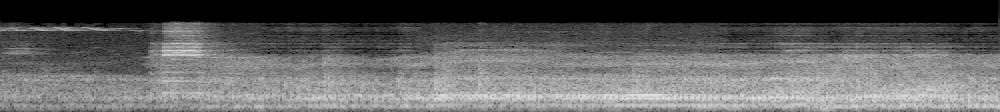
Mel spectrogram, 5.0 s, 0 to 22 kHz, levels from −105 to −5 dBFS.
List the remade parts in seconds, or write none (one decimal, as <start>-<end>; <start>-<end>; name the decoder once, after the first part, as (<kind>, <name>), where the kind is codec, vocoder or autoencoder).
1.3-2.1 (codec, HILCodec); 3.6-5.0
